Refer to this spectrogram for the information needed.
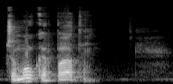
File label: dialogue, Ukrainian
